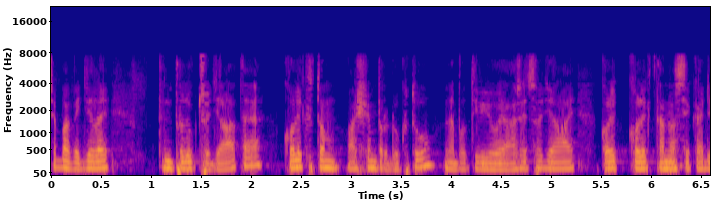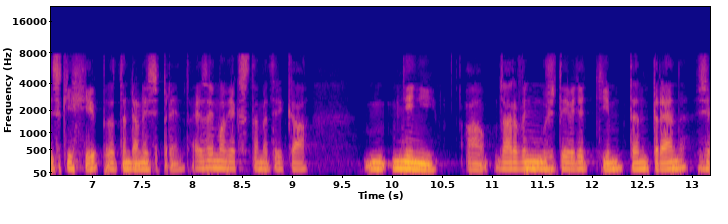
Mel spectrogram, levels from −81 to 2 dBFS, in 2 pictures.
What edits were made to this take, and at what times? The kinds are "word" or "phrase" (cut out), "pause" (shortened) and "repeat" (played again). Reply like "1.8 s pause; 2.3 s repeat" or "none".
none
